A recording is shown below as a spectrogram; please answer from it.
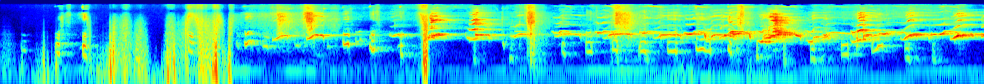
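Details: Pit Bull dogs with a rare coat colour, whimpering and yipping. Sharp noisy clatter opens the recording, then come overlapping high, bent squeals and short yips, repeated quickly and unevenly, in a small indoor room.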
